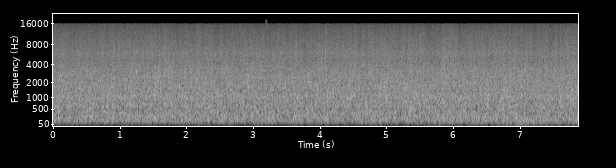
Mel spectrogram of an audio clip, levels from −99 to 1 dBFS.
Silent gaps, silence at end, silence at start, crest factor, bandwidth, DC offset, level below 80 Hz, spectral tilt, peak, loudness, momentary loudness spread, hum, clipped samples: none; 0 s; 0 s; 16 dB; 16 kHz; under 0.1%; -68 dBFS; -1.5 dB/octave; -12 dBFS; -27 LUFS; 1 LU; none; under 0.1%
